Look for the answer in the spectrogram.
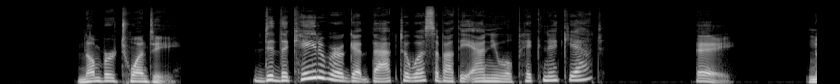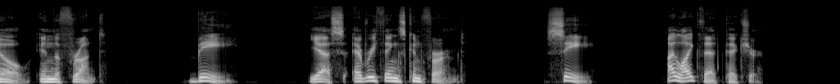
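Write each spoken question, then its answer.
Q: Did the caterer get back to us about the annual picnic yet?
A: B: Yes, everything's confirmed.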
